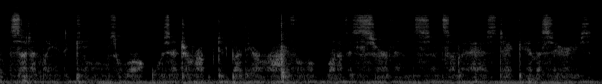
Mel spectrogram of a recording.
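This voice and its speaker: The speaker is soft-spoken and talks at a moderate pace. Noticeable background noise runs underneath. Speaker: ASMR content creator. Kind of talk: audiobook-style reading of a story.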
